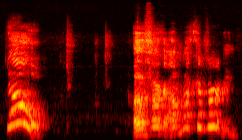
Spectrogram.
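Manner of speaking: very high squeaky protest; hammed-up falsetto objection; mock outraged refusal. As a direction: imitate a husband refusing in a shrieky high pitch. Voices husband refusing to convert.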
